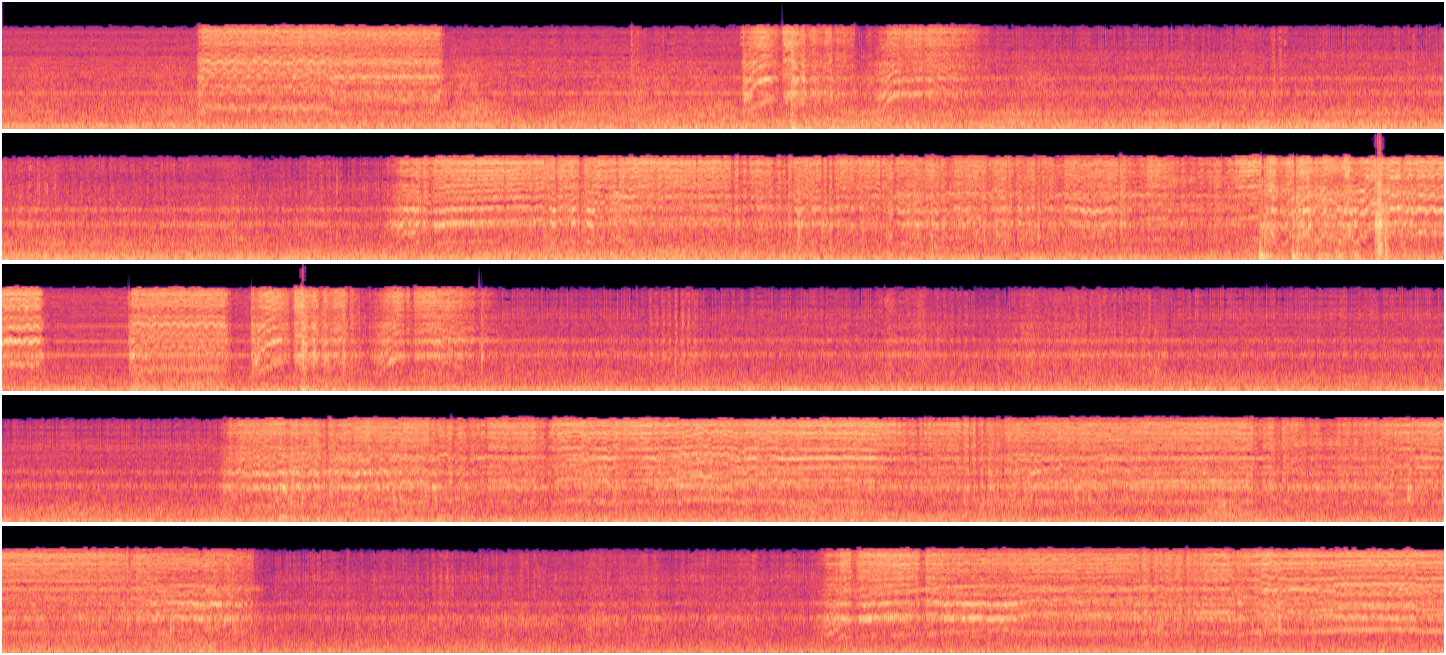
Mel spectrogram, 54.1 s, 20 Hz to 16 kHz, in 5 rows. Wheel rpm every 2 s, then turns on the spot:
20, 140, 30, 50, 0, 10, 30, 140, 160, 160, 160, 110, 60, 10, 10, 10, 0, 130, 160, 160, 160, 160, 100, 20, 30, 150, 170.
10-12 22-24 28-30 46-48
